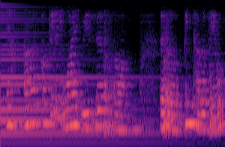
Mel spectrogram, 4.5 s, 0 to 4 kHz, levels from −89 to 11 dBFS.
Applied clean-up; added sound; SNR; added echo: none; Acoustic guitar; 12 dB; reverberation time 0.9 s.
